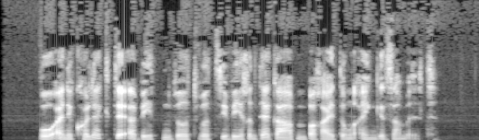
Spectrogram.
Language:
German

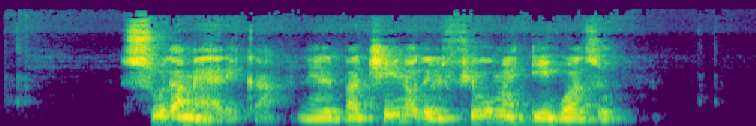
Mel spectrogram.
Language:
Italian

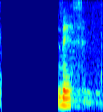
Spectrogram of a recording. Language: Icelandic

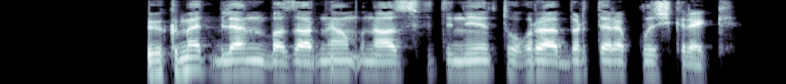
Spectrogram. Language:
Uyghur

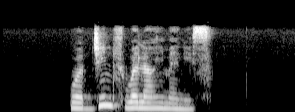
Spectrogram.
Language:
Kabyle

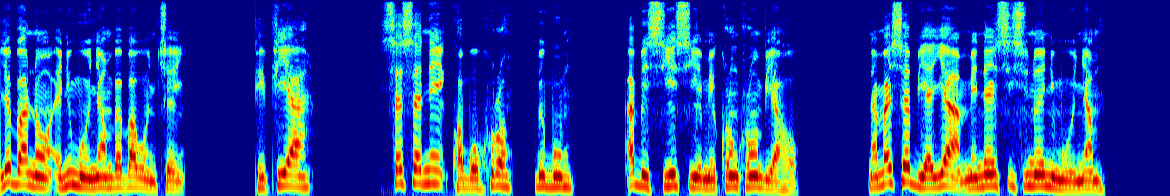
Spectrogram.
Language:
Akan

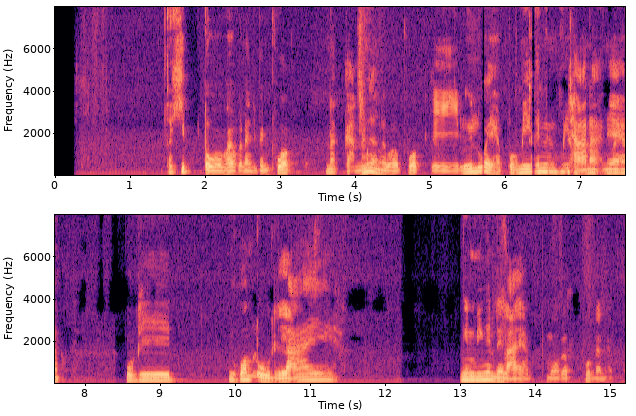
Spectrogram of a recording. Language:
Thai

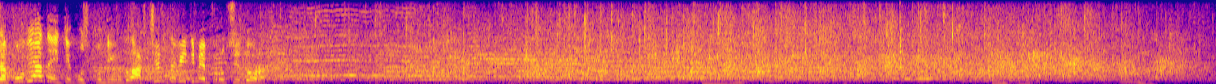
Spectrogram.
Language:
Bulgarian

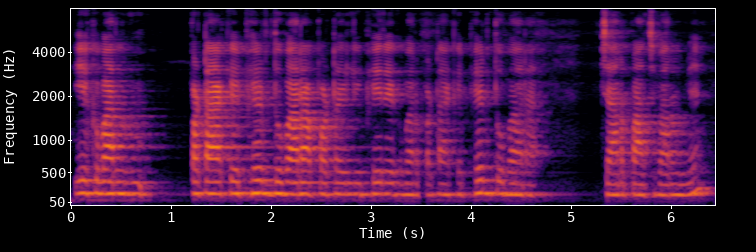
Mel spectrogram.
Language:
Maithili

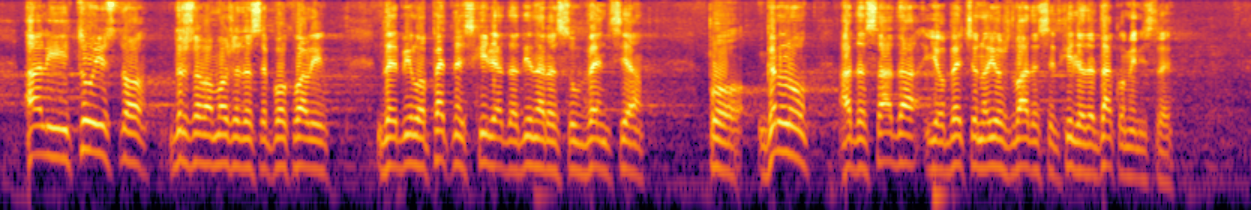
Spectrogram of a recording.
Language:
Serbian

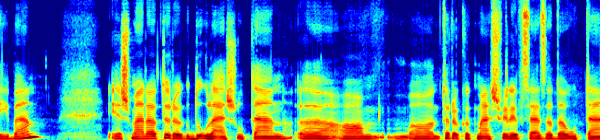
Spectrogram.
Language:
Hungarian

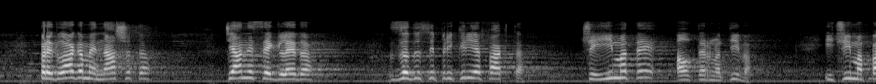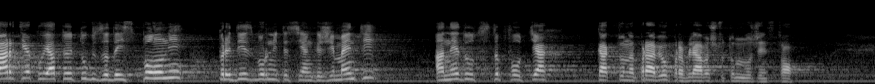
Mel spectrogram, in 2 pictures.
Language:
Bulgarian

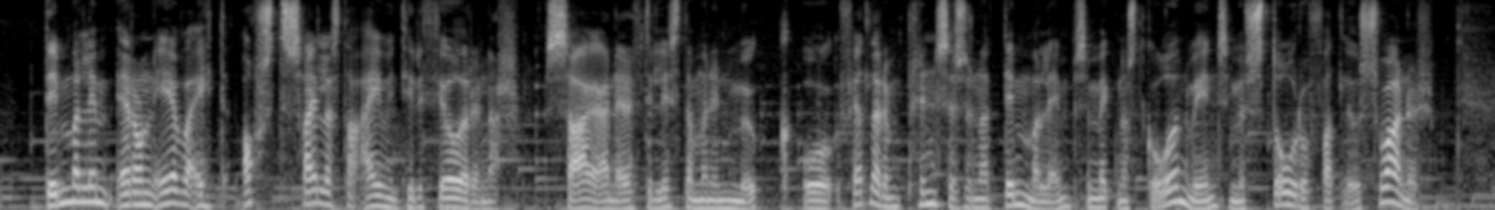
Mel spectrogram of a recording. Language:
Icelandic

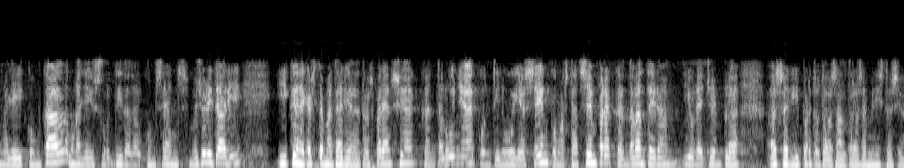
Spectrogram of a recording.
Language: Catalan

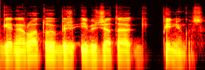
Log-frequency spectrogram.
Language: Lithuanian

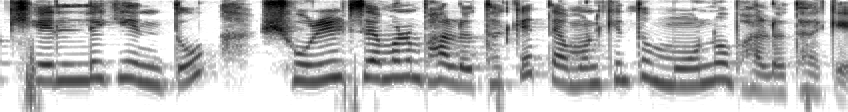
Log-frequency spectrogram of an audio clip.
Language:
Bangla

